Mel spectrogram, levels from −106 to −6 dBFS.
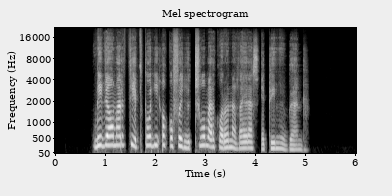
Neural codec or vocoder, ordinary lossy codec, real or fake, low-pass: codec, 44.1 kHz, 1.7 kbps, Pupu-Codec; none; fake; none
